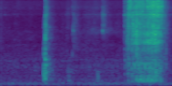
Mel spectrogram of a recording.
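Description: Tarot cards shuffled by hand in a long dry riffling rush after a couple of short soft taps, close and clear with no talking.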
